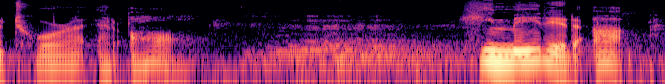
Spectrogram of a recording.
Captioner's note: audience Laughing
